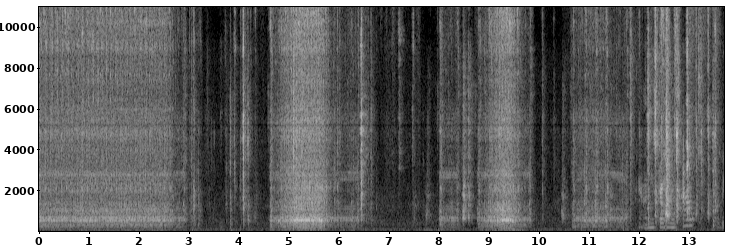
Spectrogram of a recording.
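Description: A sewing machine stitches around a garment pocket and back stitches, running in bursts separated by quieter pauses and handling noise, with someone talking over and between runs.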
